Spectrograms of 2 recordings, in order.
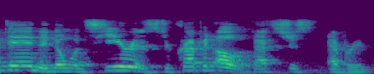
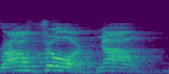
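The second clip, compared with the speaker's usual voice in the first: brutish put-on voice; 2 semitones higher than usual. Taking turns voicing lift announcements, doing this one in a Hulk voice. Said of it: "And mine is like Hulk".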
